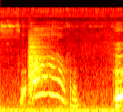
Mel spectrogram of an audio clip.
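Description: A person's high-pitched squeal of suspense, rising then falling over about a second, as a block is worked loose from a wobbly Jenga tower.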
